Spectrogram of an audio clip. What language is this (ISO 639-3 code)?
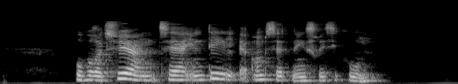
dan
